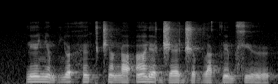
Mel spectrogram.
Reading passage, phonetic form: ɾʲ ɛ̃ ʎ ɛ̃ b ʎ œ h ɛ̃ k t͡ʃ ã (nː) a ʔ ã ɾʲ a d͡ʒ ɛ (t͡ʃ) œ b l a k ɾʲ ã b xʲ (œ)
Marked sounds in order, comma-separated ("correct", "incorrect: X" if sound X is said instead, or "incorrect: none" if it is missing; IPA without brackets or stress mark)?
incorrect: ŋ, incorrect: d͡ʒ, incorrect: ø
